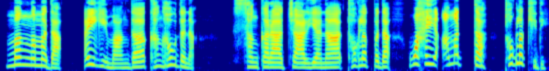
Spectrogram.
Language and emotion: Manipuri, surprised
